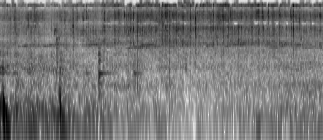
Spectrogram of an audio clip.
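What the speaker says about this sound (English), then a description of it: "You can hear it sizzle, sizzle." Faint, steady sizzling hiss of pork and chicken cooking over a fire in the woods, with a couple of soft knocks near the start.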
